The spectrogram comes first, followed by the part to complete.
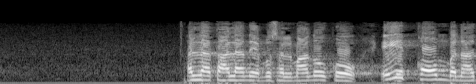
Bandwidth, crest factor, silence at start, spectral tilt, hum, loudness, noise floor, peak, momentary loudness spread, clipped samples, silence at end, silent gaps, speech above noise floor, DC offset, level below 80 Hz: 8 kHz; 10 dB; 1.85 s; -4 dB/octave; none; -7 LUFS; -37 dBFS; 0 dBFS; 5 LU; 2%; 0 s; none; 30 dB; under 0.1%; -36 dBFS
